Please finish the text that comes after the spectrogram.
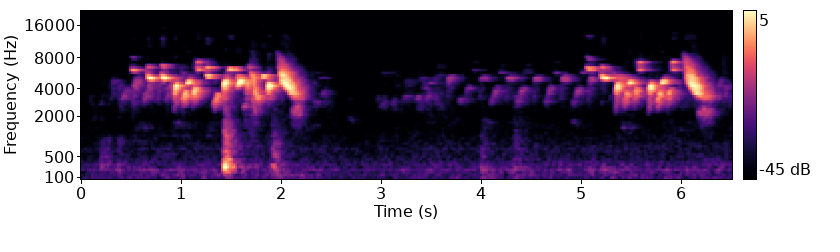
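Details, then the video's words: European goldfinch song in the 'pletivo ziju u ziju stanka' manner: tinkling high twitters and buzzy notes in repeated phrases, one quieter stretch between two louder runs. "Štiglić, Grdelin, češljugar PLETIVO ZIJU U ZIJU STANKA"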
